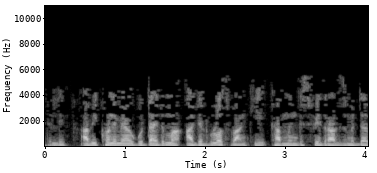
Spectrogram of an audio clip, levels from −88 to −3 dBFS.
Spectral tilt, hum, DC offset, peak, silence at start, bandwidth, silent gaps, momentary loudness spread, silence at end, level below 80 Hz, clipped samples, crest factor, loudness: -11.5 dB/octave; none; under 0.1%; -12 dBFS; 0 s; 5.8 kHz; none; 6 LU; 0 s; -52 dBFS; under 0.1%; 16 dB; -29 LUFS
